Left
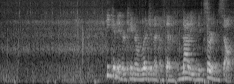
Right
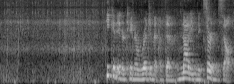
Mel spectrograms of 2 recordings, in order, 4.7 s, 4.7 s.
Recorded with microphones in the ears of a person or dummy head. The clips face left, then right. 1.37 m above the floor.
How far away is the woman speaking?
About 1.4 m.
